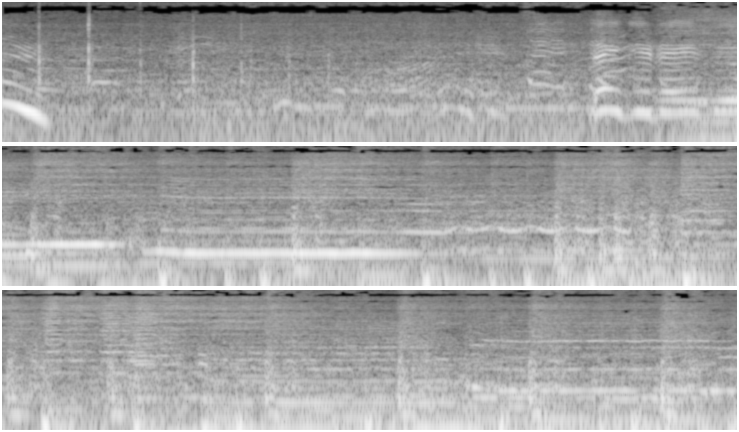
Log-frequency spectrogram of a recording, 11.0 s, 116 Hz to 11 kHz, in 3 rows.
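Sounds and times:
electric guitars: 0:03.2 - 0:11.0
drum kit beat: 0:03.5 - 0:11.0
saxophones playing held notes: 0:06.8 - 0:09.1.

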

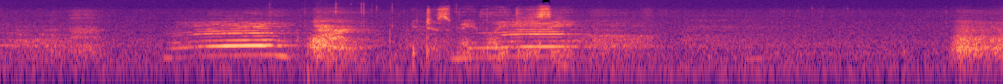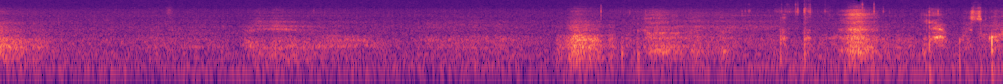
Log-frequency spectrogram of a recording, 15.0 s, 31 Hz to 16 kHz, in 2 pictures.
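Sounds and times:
faint steady hiss: 0:00.0 - 0:15.0
heavy noisy breaths: 0:04.4 - 0:06.0, 0:07.1 - 0:14.4.

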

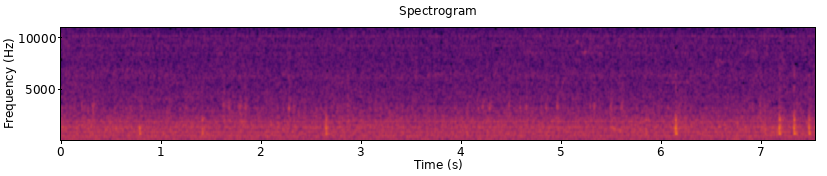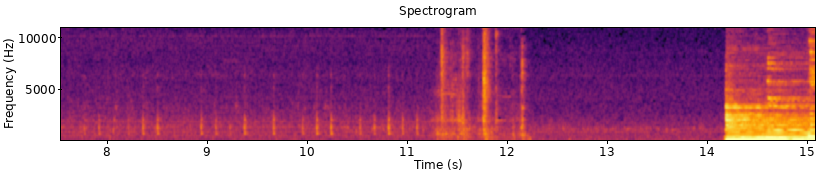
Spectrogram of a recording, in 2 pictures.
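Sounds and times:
faint light ticking: 0:06.9 - 0:11.2
loud music playing: 0:14.2 - 0:15.0.

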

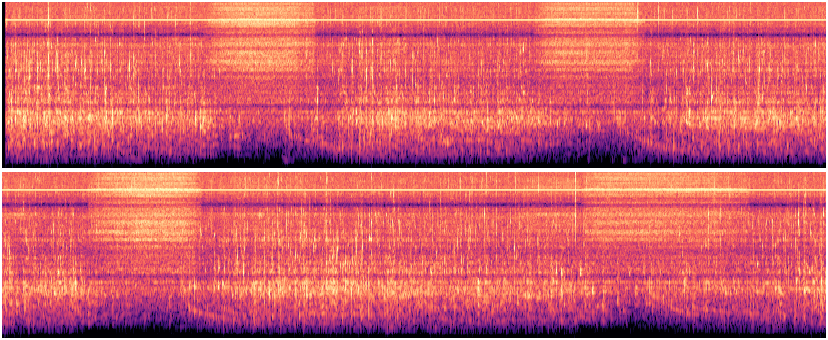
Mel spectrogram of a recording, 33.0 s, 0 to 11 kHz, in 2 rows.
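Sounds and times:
exhaled air bubbling: 0:00.1 - 0:04.9, 0:05.6 - 0:19.1, 0:20.0 - 0:32.9
regulator hissing inhale: 0:04.2 - 0:06.3, 0:10.8 - 0:12.9, 0:18.2 - 0:20.4, 0:28.1 - 0:31.4.

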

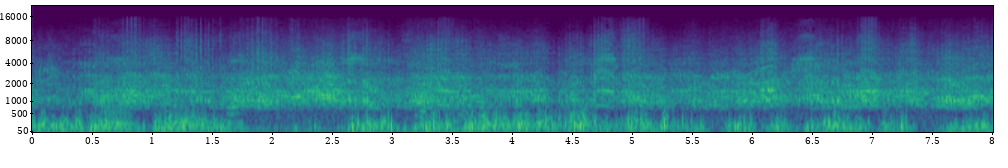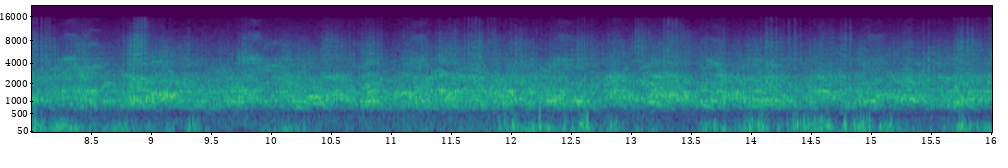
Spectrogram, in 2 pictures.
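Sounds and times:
cranes honking in chorus: 0:00.0 - 0:16.0.

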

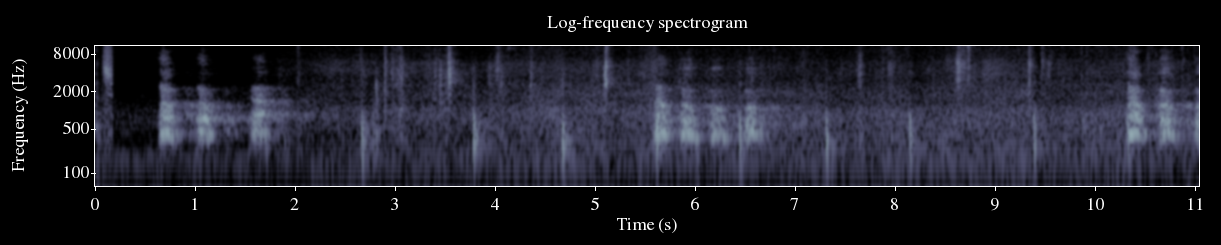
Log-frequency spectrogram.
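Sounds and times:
dog barking: 0:00.6 - 0:02.0, 0:05.6 - 0:06.9, 0:10.3 - 0:11.0.

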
